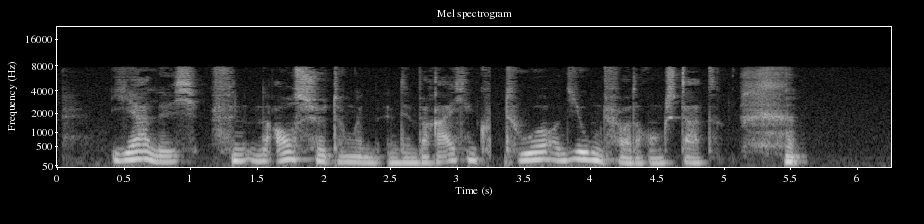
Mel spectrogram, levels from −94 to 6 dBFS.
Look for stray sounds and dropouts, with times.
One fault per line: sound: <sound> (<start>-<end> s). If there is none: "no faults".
sound: dropout (3.2-3.4 s)
sound: laugh (5.1-5.6 s)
